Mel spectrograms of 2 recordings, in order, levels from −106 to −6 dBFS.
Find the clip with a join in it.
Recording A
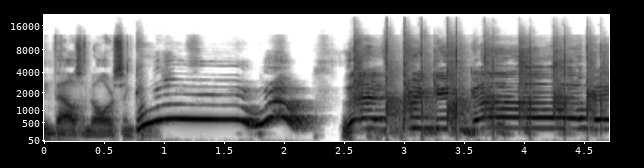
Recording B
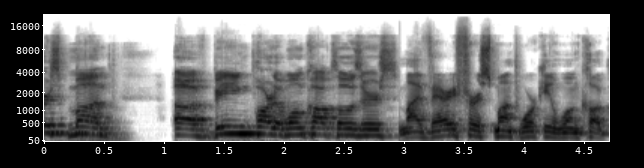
B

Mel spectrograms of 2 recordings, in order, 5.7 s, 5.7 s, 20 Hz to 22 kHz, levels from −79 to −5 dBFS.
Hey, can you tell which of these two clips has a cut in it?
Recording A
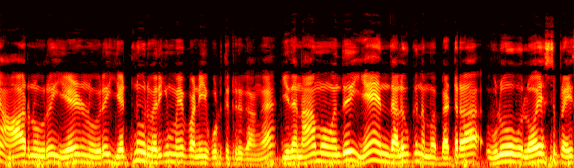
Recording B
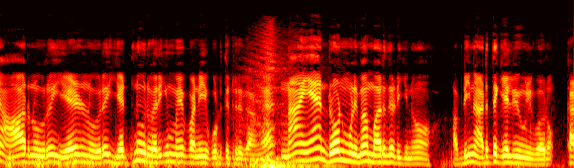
B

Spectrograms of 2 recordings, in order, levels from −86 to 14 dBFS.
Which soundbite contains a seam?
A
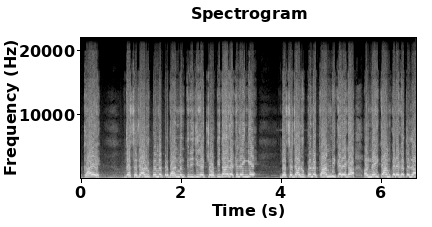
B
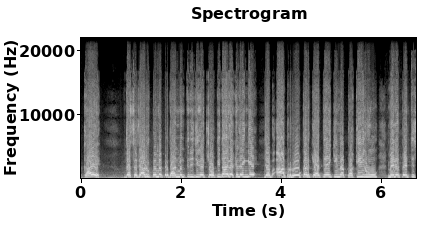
B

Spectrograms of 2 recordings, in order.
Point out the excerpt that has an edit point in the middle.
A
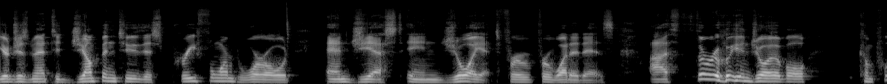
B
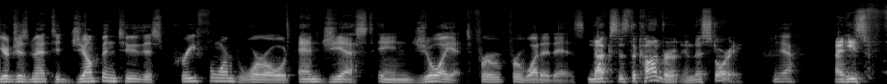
B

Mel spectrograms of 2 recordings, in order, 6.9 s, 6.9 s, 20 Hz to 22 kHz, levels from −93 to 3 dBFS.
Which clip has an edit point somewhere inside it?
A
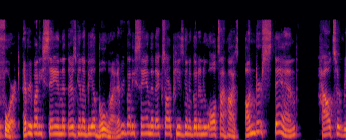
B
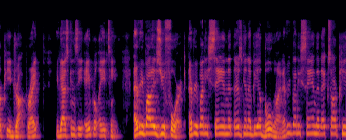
A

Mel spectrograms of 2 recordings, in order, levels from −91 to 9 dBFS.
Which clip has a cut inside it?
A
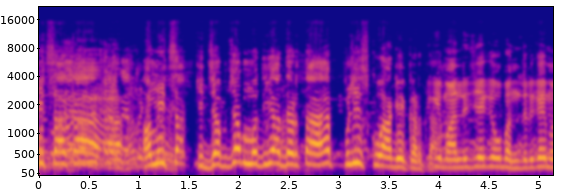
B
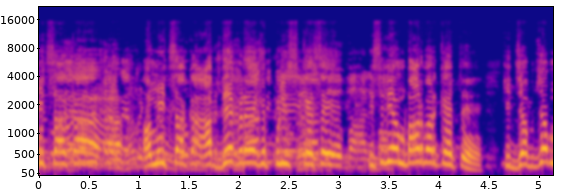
A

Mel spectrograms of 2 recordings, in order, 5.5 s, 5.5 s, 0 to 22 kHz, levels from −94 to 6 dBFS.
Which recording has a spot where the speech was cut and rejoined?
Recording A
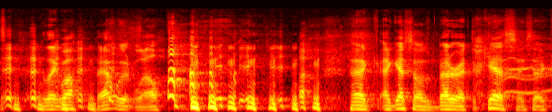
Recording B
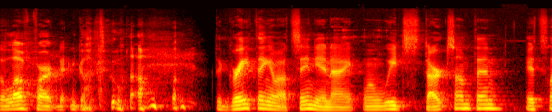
B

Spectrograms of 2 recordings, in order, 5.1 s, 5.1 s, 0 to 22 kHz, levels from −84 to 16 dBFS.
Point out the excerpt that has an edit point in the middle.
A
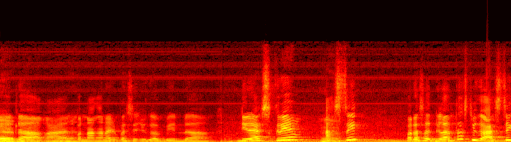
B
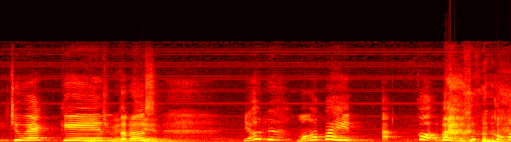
A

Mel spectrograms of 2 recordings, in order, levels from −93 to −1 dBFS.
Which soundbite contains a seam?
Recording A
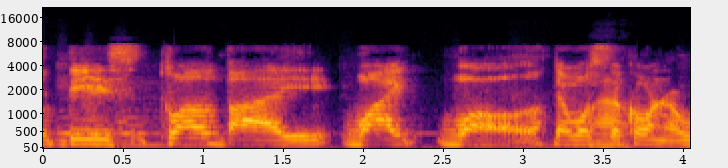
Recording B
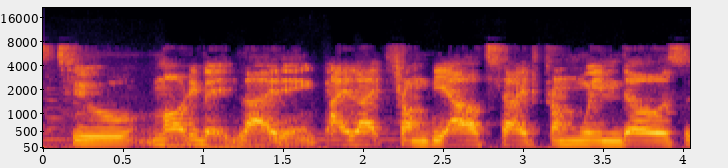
B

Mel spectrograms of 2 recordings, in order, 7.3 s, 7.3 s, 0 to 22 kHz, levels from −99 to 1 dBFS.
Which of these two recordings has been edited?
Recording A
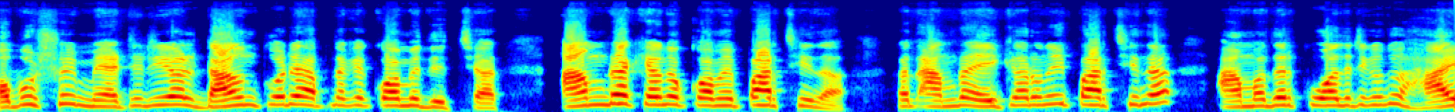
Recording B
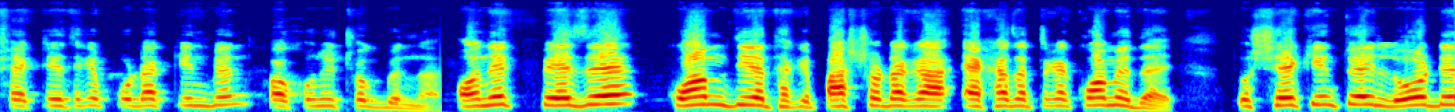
B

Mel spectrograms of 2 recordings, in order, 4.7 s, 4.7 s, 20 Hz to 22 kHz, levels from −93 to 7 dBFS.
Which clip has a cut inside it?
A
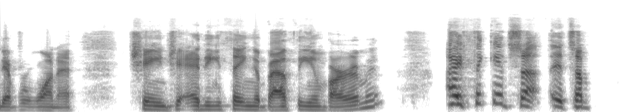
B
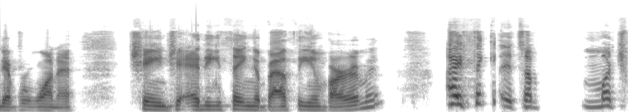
B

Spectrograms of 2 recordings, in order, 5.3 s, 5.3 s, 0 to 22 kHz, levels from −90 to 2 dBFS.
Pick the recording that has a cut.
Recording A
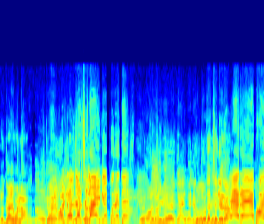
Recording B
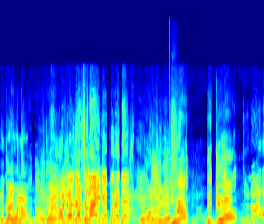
B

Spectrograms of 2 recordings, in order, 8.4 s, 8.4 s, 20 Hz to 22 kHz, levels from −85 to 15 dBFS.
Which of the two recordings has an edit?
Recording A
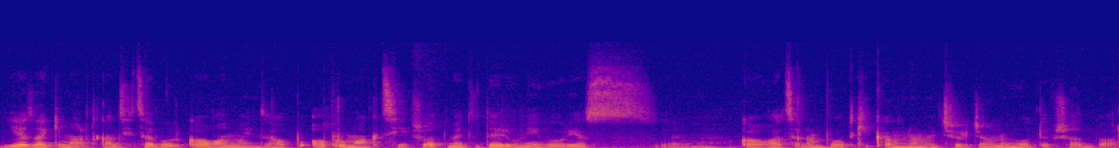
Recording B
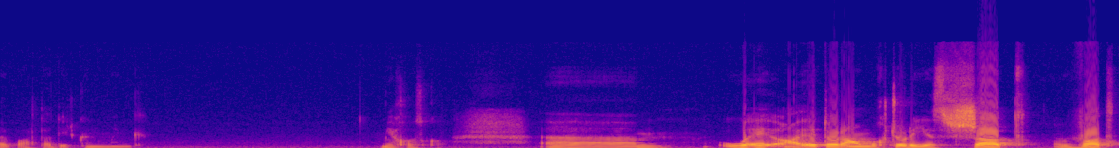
A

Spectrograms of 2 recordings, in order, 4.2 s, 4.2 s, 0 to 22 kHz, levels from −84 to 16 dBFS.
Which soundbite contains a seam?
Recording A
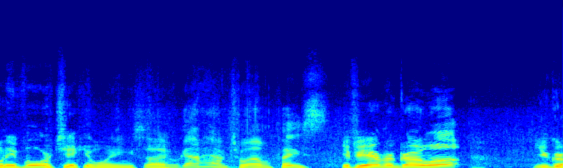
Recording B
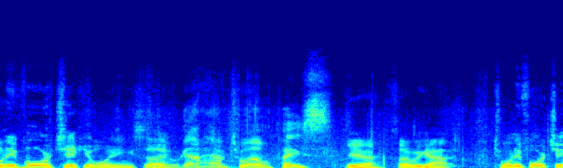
A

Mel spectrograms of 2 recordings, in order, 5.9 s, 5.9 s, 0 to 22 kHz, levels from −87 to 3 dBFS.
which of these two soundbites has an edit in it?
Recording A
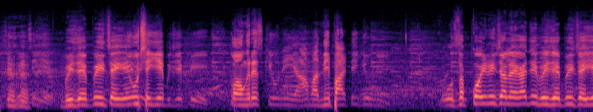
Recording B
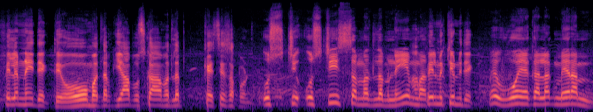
B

